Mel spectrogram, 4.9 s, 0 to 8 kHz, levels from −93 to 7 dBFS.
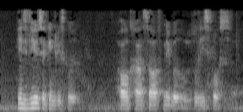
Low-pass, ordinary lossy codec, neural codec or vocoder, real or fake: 7.2 kHz; MP3, 24 kbps; codec, 16 kHz, 0.8 kbps, ZipCodec; fake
